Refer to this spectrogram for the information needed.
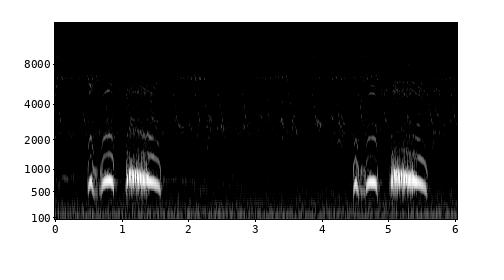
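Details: Spotted dove described as having a small voice gives two phrases about four seconds apart, each a pair of brief rising coos then a prolonged, slightly descending coo; quiet low-pitched background noise throughout.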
